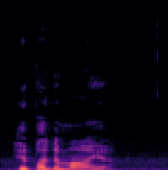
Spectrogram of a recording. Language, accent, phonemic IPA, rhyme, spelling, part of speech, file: English, US, /ˌhɪpɒdəˈmaɪə/, -aɪə, Hippodamia, proper noun, En-us-hippodamia.ogg
- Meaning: Various female Ancient Greek mythological figures, especially the queen of Pisa as the wife of Pelops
